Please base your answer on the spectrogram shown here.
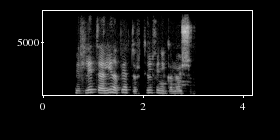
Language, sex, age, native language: Icelandic, female, 40-49, Icelandic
